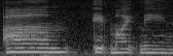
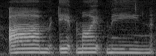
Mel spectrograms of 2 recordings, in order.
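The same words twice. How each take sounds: The two takes are said the same way.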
